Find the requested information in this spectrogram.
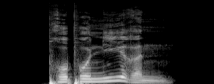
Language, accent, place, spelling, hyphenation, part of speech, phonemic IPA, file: German, Germany, Berlin, proponieren, pro‧po‧nie‧ren, verb, /pʁopoˈniːʁən/, De-proponieren.ogg
- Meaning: to propose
